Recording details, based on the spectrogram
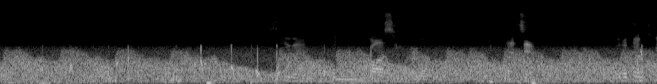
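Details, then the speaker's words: Transcranial Doppler bubble study monitoring the right and left middle cerebral arteries during injection: continuous whooshing flow with several brief sharp chirps and clicks, microembolic signals (HITS) from bubbles crossing a right-to-left shunt. "So, when you're looking at it and you're um you're injecting as well too, you're looking at the RMCA and the LMCA and you'll hear it increase that power"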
